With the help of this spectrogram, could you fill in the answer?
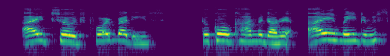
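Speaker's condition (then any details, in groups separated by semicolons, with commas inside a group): Cerebral palsy; from birth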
